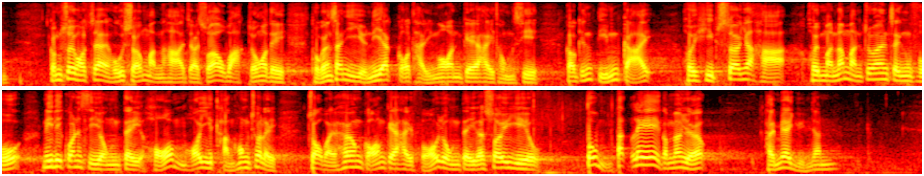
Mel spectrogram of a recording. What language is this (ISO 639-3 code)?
yue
